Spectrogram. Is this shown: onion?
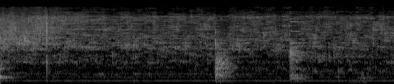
yes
